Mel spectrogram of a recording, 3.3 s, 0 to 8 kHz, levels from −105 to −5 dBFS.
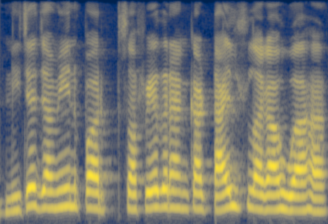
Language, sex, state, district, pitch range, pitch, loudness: Hindi, male, Jharkhand, Garhwa, 190-220 Hz, 210 Hz, -14 LUFS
